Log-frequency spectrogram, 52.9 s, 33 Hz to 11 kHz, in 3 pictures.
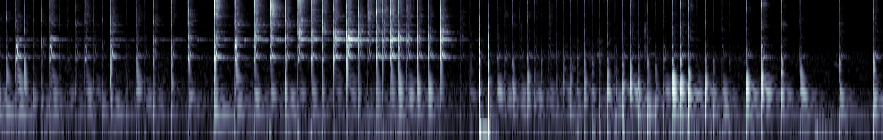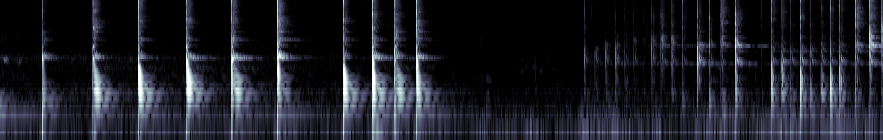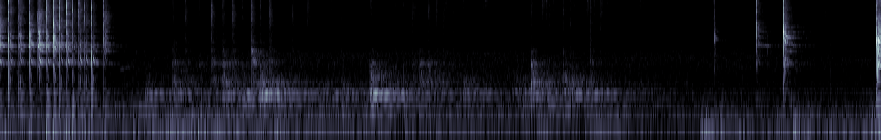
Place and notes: Taka-Töölö, Helsinki, Finland - Playing Sibelius Monument with hands
Binaural recordings. I suggest to listen with headphones and to turn up the volume.
Here I'm doing some "sound-tests" with Sibelius' monument. It's like a giant organ made with cylindrical metallic tubes, but it sounds good.
Recordings made with a Tascam DR-05 / by Lorenzo Minneci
